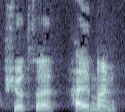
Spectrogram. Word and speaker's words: Piotr Hallmann: Al Iaquinta trifft auf Piotr Hallmann, wie wir es natürlich richtig ausgesprochen haben.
